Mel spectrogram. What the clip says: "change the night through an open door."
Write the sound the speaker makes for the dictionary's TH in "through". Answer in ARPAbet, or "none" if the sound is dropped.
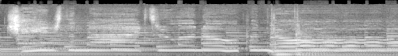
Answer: TH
